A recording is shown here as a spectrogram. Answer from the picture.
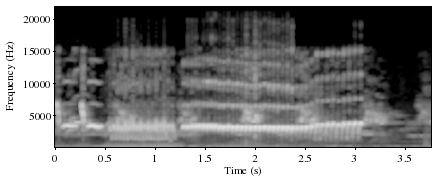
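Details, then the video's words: A domestic Belgian canary sings a "bell" song: a bright, high trill, a rapid buzzy run of notes that turns into a fast, bell-like repeated rattle, with no other sounds. "Canário belga doméstico cantando campainha/domestic Belgian canary singing bell"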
